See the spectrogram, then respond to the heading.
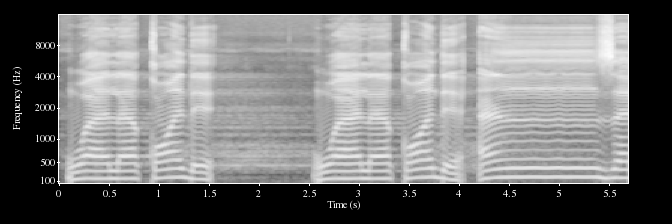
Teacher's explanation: Huruf da berharakat sukun. Maka kita pantulkan atau kita qalqalahkan ya.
